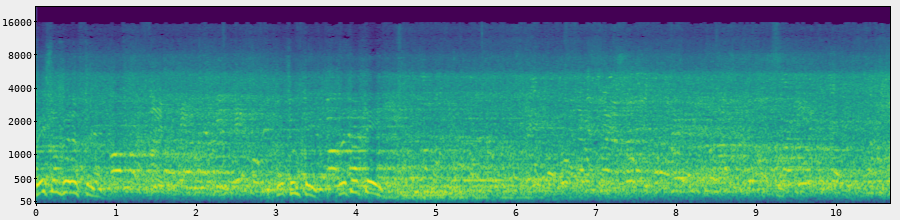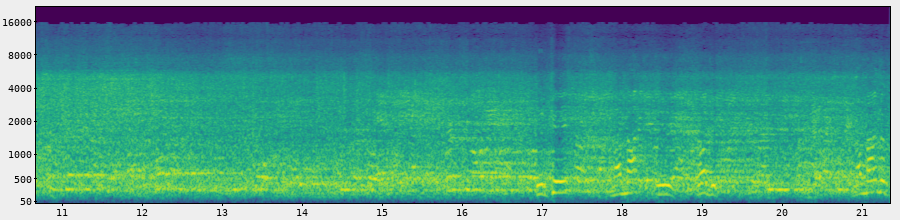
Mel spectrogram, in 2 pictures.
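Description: Swimmers splash and churn through water in a large echoing hall.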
